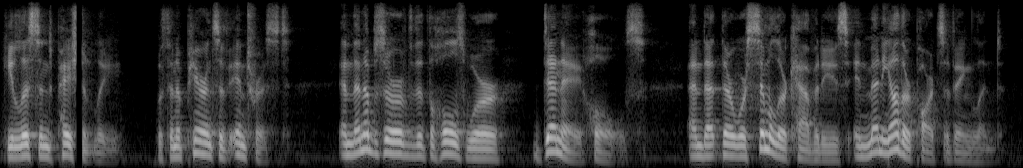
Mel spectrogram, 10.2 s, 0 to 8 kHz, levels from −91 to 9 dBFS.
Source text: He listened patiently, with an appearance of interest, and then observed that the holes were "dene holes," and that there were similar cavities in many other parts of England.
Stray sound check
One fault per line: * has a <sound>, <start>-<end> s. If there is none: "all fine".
* has a dropout, 0.8-0.8 s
